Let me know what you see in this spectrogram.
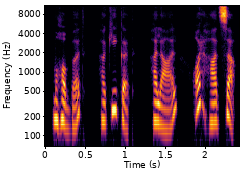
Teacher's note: یہ وہ ہا ہے جس کی آواز گلے کی گہرائی یعنی حلق سے نکلتی ہے۔ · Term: ہائے خطی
